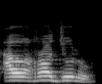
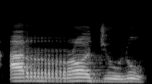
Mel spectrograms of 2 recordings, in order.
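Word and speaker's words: الرجل: dibacanya menjadi tasydid ya lalu tidak boleh kita membaca al-rojulu tapi harus menjadi arrojulu ya tholibun pun demikian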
